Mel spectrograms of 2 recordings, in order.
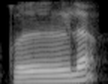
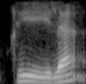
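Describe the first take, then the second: First: The vowel is mixed with a rounded u quality. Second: The vowel is a plain unrounded i sound. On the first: "ياء مشمومة بالضم" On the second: "ياء صريحة"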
